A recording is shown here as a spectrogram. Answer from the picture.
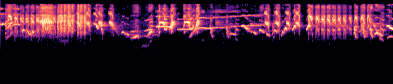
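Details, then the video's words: Fighting-style song of a kacer, the oriental magpie-robin, full of material: a buzzy rattling opener, then a chain of upward-slurred whistles and long thin tones, ending in another harsh trill. "Kacer full tarung muntah materi"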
